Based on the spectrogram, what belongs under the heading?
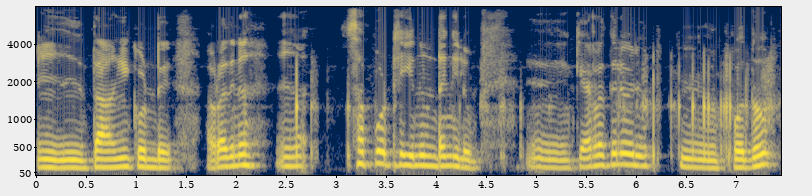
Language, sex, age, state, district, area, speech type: Malayalam, male, 30-45, Kerala, Kozhikode, rural, spontaneous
